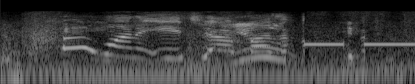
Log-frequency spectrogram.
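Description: A censor bleep, a steady high pure tone, cutting in twice near the end over arguing women's voices: a short bleep, then a longer one, masking swear words.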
